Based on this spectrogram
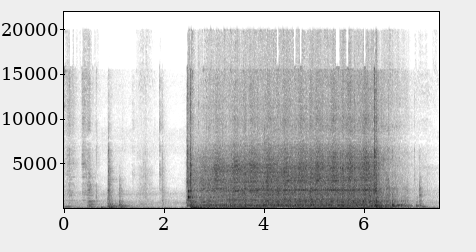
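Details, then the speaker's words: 1966 Chevy G10 van, sitting long, ATF put down all cylinders, spark plugs out, cranking to spit oil; a few light clicks then steady spinning for about four seconds without firing; spins over nicely, crank but no start. "Oh, she spins over nice. Well, once anyway."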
